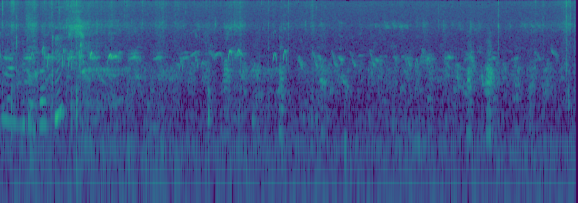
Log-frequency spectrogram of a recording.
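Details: Day-old Magpie ducklings chirping in rapid, uneven bursts of short high peeps, a louder squeaky note early on, the calls tailing off into scattered chirps over faint hum.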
